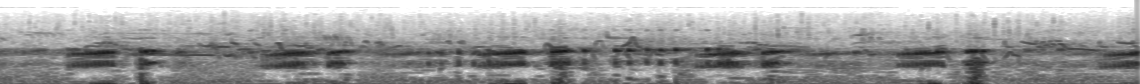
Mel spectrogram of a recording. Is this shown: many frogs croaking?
yes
